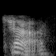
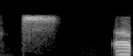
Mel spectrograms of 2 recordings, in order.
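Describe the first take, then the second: First: The name starts with a plain k sound. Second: The name starts with a ksh sound. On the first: This is the form people could pronounce. "So they pronounce it Cass" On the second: This is the original form of the name. "but it's ksh, really"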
